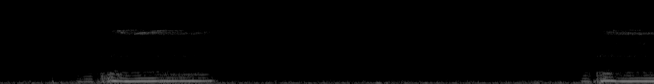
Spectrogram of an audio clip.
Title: snoring poodle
